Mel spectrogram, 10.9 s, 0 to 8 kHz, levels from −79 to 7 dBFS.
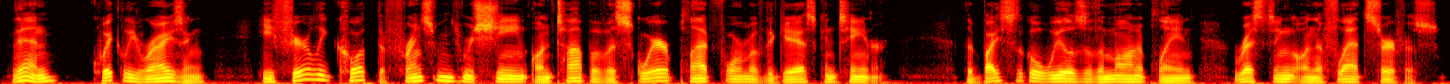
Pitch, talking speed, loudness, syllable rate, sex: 100 Hz, 165 wpm, -18 LUFS, 5.2 syllables/s, male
